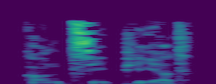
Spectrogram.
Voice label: "konzipiert", German; adjectives

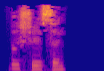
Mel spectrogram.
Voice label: "beschissen", German; adjectives

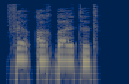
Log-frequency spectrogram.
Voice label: "verarbeitet", German; adjectives

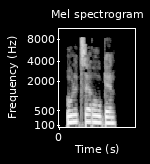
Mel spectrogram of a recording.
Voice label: "ulzerogen", German; adjectives

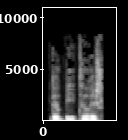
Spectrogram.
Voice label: "gebieterisch", German; adjectives

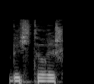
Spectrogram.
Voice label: "dichterisch", german; adjectives

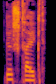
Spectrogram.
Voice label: "gestreikt", german; adjectives

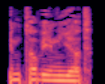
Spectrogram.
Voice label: "interveniert", german; adjectives

